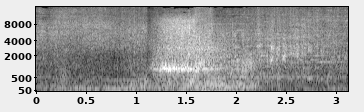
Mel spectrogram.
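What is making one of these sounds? A loud whoosh sweeps past.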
